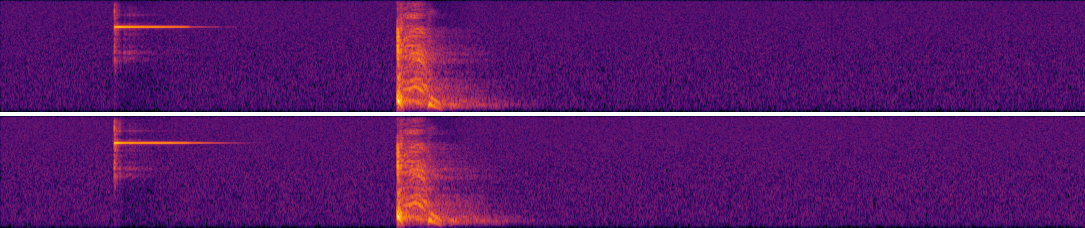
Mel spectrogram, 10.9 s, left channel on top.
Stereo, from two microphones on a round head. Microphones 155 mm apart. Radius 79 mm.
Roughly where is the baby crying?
No baby crying in this recording.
